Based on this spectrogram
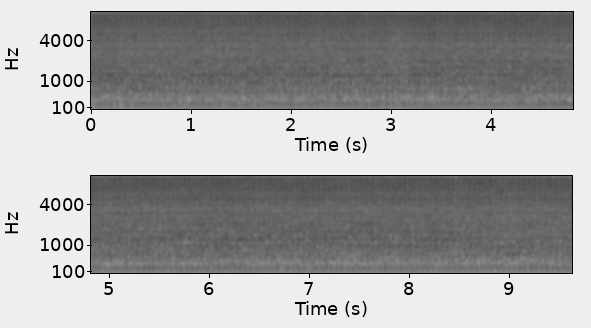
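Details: Riding lawn mower engine run with the fuel tank bypassed and gas fed directly: a steady, even drone with no misses, knocks or surging. The engine is healthy; the owner concludes the no-run fault is a restriction in the fuel line or gas tank.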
